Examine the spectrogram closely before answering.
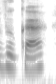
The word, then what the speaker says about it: VUCA: Yeah, VUCA, it's pronounced VUCA, and it stands for volatile, uncertain, complicated, and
